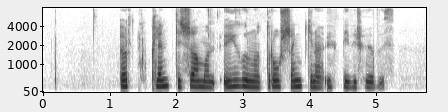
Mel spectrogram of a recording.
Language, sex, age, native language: Icelandic, male, 12, Icelandic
